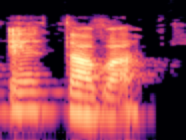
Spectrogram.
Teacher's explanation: El resultado de la producción de la S aspirada es el alófono J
